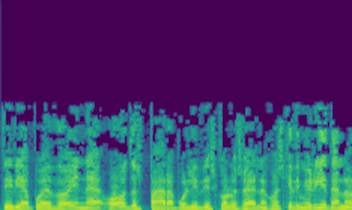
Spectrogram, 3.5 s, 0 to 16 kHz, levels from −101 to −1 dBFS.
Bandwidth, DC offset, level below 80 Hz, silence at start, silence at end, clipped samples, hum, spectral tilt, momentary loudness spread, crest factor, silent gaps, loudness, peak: 8.4 kHz; under 0.1%; -46 dBFS; 0 s; 0 s; under 0.1%; none; -5.5 dB/octave; 3 LU; 12 dB; none; -13 LUFS; 0 dBFS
